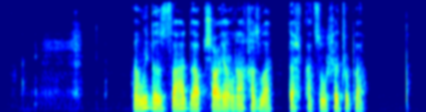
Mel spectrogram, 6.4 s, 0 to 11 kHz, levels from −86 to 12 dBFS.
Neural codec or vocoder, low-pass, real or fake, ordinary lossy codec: autoencoder, 22.05 kHz, a latent of 192 numbers a frame, VITS, trained on one speaker; 9.9 kHz; fake; MP3, 96 kbps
